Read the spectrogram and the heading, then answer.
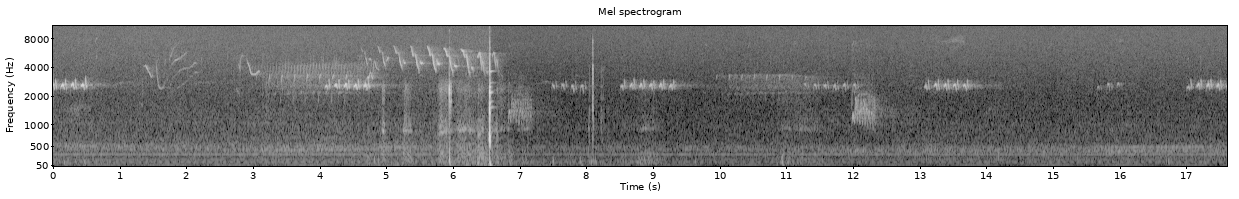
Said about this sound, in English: The yellow-throated warbler.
